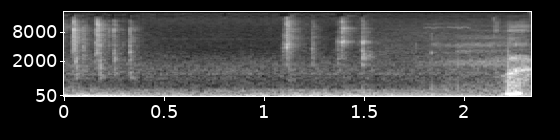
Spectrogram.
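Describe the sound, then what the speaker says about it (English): Light typing on a computer keyboard, a few quiet scattered key clicks in short bursts with a louder tap at the end, alone in a quiet room. "I'm just going through making sure I'm typing all these correctly."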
